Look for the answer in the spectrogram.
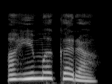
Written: ಅಹಿಮಕರ

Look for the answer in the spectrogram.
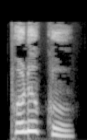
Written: ಪುಡುಕು

